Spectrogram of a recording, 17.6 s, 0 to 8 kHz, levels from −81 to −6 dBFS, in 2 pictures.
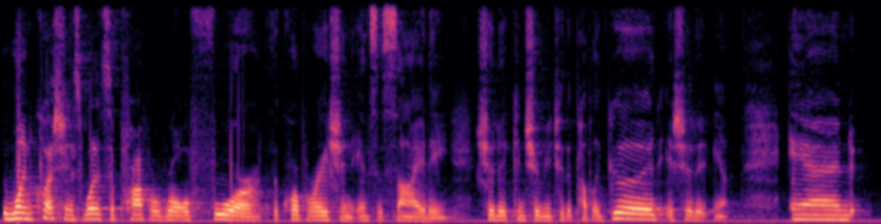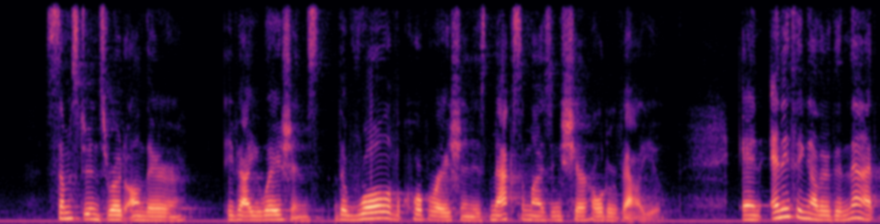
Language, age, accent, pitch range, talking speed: English, 50-69, American, 135-175 Hz, 155 wpm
